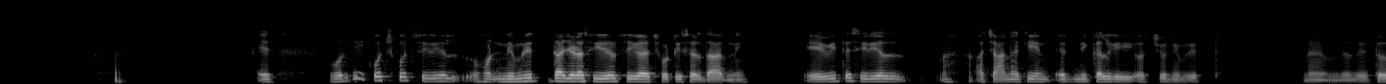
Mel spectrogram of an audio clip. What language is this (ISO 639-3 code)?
pan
